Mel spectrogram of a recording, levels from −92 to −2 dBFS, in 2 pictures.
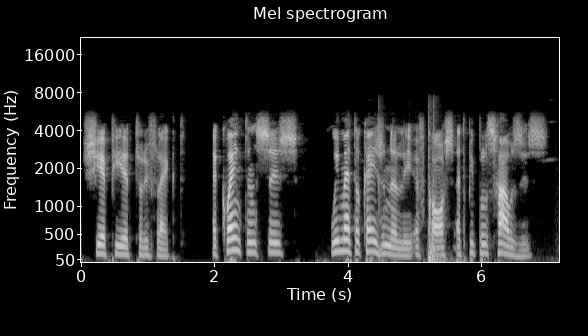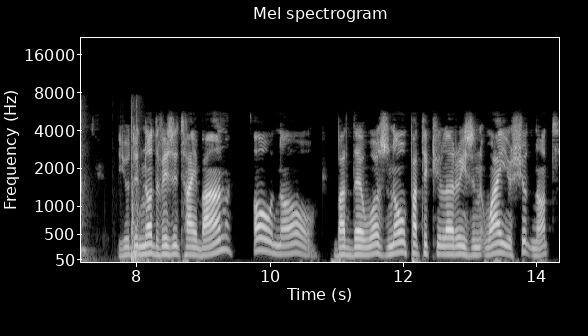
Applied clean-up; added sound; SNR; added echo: none; Slam; 14 dB; none.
